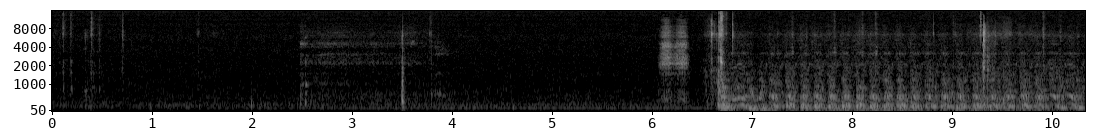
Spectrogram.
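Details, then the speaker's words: 1995 Ford F-350 dually, 7.3L Powerstroke with Banks Power Pac, rebuilt E4OD, cold, after repeated glow plug cycles: slow uneven starter churn about two turns a second, never catches; hard cold start, cause not confirmed. "I think another shot of twice and it'll go. I can feel it. Come on, baby. Come on. No."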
